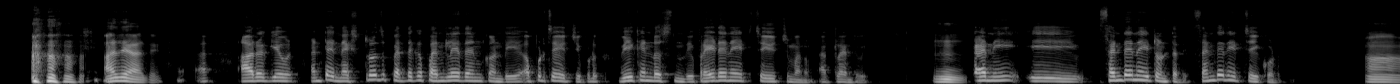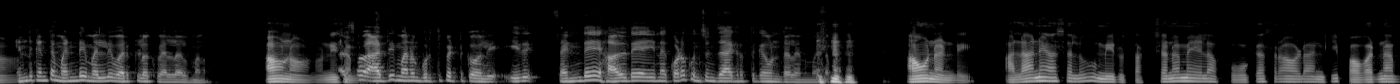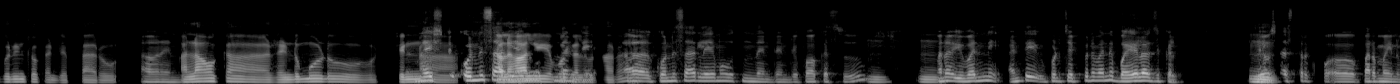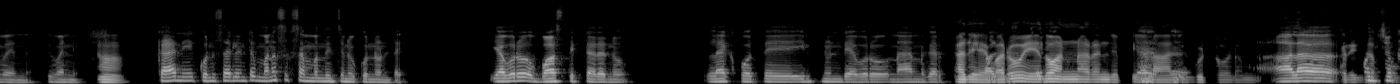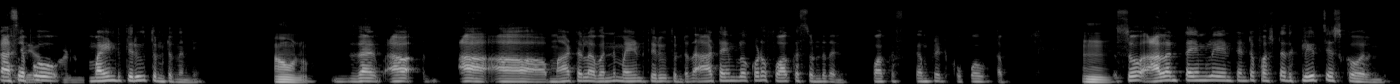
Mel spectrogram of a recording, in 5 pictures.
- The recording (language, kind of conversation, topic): Telugu, podcast, ఫోకస్ పోయినప్పుడు దానిని మళ్లీ ఎలా తెచ్చుకుంటారు?
- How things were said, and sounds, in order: chuckle; in English: "నెక్స్ట్"; in English: "వీకెండ్"; in English: "ఫ్రైడే నైట్"; other background noise; in English: "సండే నైట్"; in English: "సండే నైట్"; in English: "మండే"; in English: "వర్క్‌లోకి"; in English: "సో"; in English: "సండే హాలిడే"; chuckle; unintelligible speech; in English: "ఫోకస్"; in English: "పవర్ నాప్"; in English: "నెక్స్ట్"; in English: "బయోలాజికల్"; in English: "బాస్"; in English: "కాల్"; in English: "ఫోకస్"; in English: "మైండ్"; in English: "మైండ్"; in English: "ఫోకస్"; in English: "ఫోకస్ కంప్లీట్‌గా"; in English: "సో"; in English: "ఫస్ట్"; in English: "క్లియర్"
